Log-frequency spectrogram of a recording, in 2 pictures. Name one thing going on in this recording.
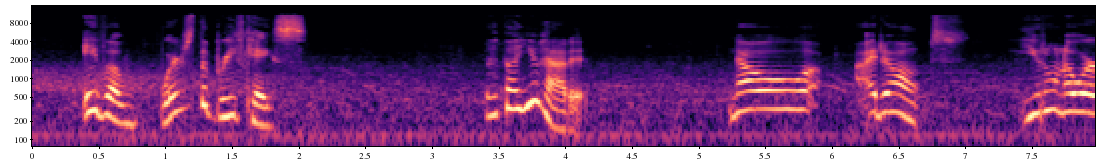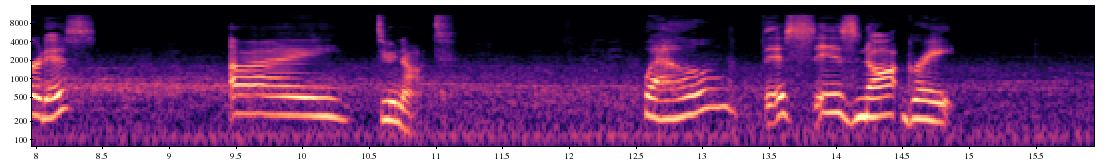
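A young woman speaks in a lively, dramatic voice close to the microphone.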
